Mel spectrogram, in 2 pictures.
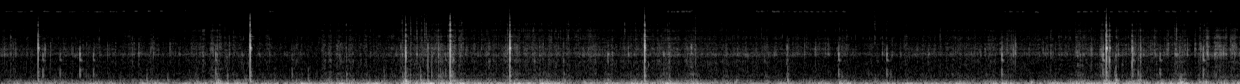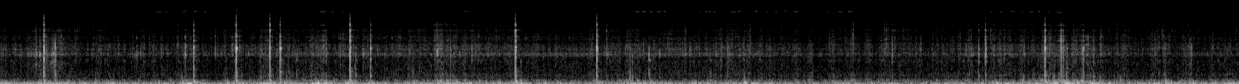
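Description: Mountain bike rolling downhill over loose gravel, heard from a handlebar-mounted camera: tyres crunching over stones with frequent sharp clicks and rattles from the bike over a steady low rumble of wind and ground vibration.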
